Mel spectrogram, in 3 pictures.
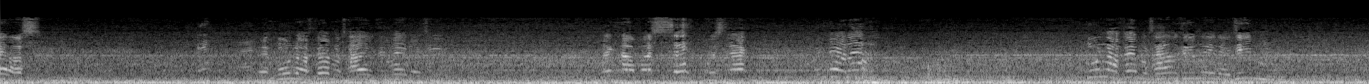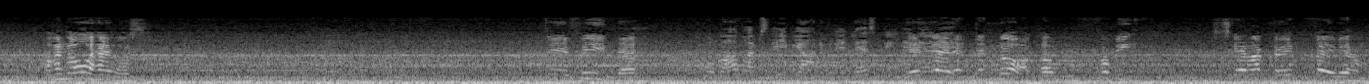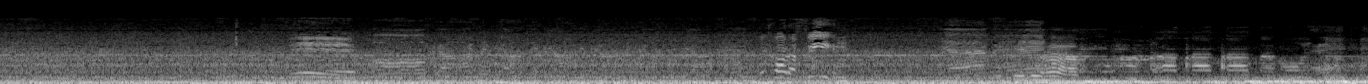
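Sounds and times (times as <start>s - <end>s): road and wind rumble in car: 0.0s - 41.0s
man speaking: 22.8s - 25.1s, 37.4s - 39.2s.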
